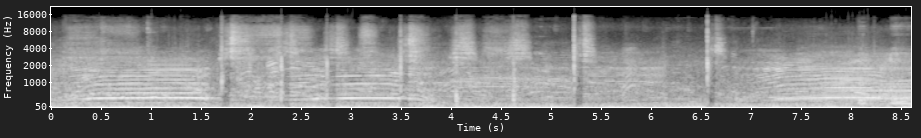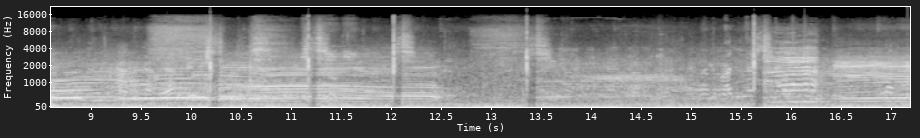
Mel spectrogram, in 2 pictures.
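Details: Cattle at a busy livestock market, many animals mooing in overlapping, drawn-out, level calls every second or two, with sharp clicks and knocks and a murmur of people in the background.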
